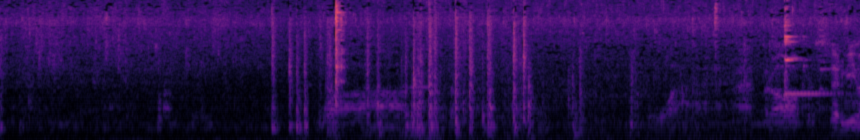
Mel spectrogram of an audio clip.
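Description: Clinks of cutlery and a dish as a salad bowl with serving forks is handled, with a person's voice from about three seconds in and again near the end.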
